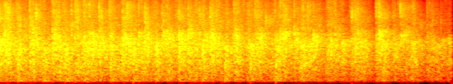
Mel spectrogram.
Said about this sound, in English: could we have a round of applause, please?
